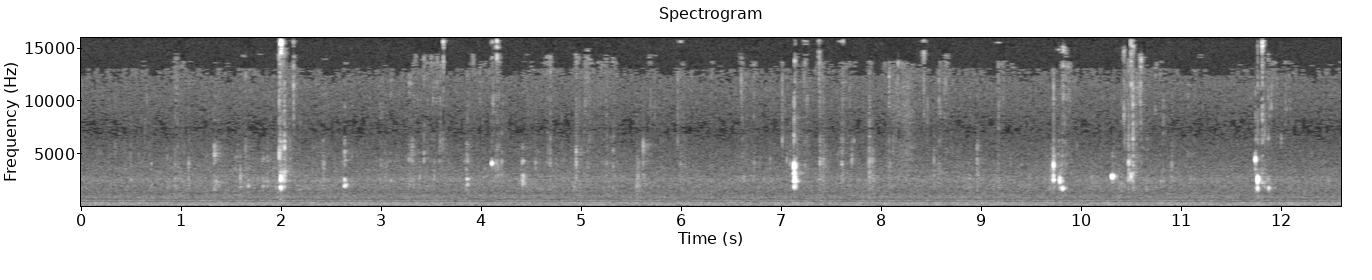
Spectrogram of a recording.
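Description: A person chewing a Popeyes fried chicken sandwich with the mouth mostly closed, so it is very quiet. About eight faint, sharp mouth clicks and smacks are scattered through it, the sharpest about seven seconds in.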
